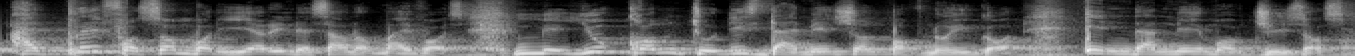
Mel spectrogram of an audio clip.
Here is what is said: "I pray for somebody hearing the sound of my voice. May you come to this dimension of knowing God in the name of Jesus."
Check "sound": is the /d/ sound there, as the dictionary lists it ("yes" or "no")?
yes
